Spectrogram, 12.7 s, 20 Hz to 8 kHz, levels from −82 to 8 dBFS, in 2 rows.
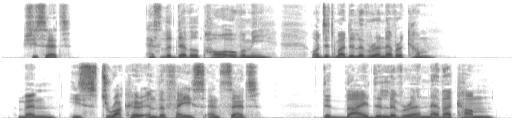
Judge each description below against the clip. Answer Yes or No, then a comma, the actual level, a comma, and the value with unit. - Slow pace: Yes, slow, 130 wpm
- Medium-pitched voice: No, low, 120 Hz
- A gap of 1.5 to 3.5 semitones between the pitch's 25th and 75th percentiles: No, average, 4.2 semitones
